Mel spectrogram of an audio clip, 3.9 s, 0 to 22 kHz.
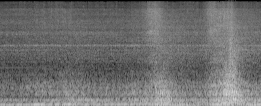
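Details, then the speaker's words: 1948 Mercury pickup after its first start in 50+ years, oil pressure good: a deep steady V8 rumble swells cleanly with two throttle blips, no stumble or misfire. Runs well, with slight startup hesitation; the mixture is possibly a bit off. "So, Mercury is running and pretty good, I might add. has a little bit of hesitation on startup, but if I really give it gas, it starts up."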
